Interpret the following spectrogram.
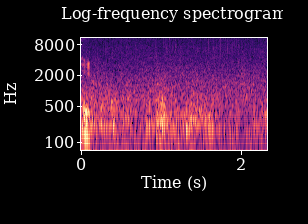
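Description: Steady heavy rain, an even hiss of falling rain on pavement.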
